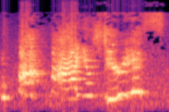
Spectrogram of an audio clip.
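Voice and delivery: high, laughing shout of disbelief. Real, not acted. Streamer laughing at his frozen Xbox, shouted through laughter.

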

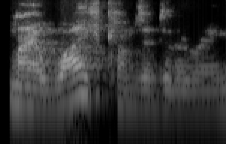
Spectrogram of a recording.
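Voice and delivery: normal talking voice

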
